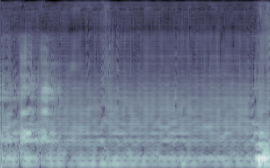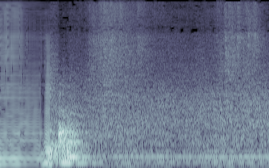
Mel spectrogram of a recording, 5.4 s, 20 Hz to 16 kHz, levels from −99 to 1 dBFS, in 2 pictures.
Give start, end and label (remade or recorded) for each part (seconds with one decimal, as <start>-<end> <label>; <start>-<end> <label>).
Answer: 0.0-3.2 remade; 3.2-5.4 recorded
